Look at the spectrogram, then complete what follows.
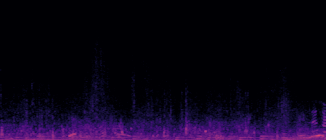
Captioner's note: water sloshing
